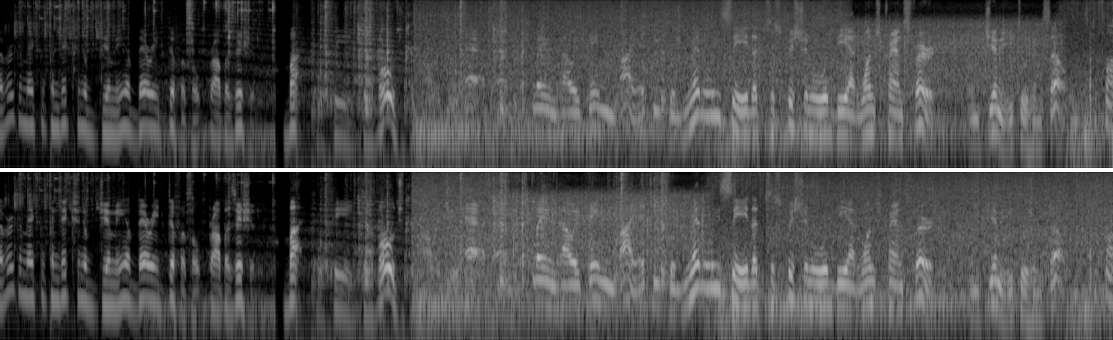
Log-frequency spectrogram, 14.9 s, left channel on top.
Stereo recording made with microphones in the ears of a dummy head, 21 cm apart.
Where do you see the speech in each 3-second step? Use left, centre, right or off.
right, right, right, centre, left.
